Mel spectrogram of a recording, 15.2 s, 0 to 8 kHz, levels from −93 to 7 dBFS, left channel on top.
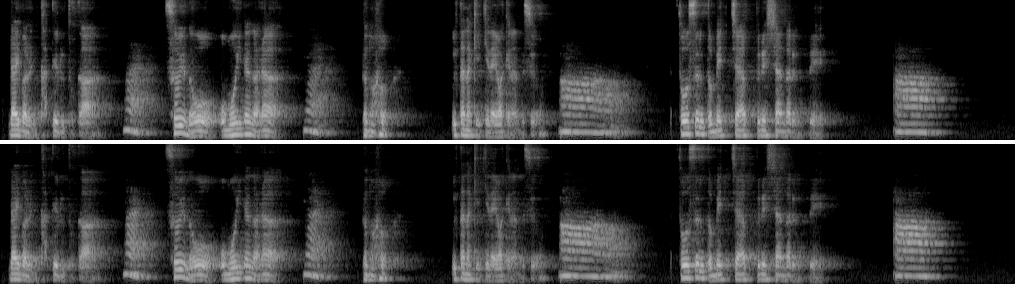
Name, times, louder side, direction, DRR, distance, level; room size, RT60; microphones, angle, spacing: voice 1, 0.1-1.5 2.5-4.2 5.4-5.8 6.8-8.2 10.2-12.4, left 3 dB, 65° left, 12 dB, 0.9 m, -28 dB
voice 2, 4.5-4.9 8.4-9.3 13.4-13.9, right 1 dB, 50° right, 3 dB, 6.6 m, -31 dB
26.0 x 22.5 x 8.0 m, 0.83 s
head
